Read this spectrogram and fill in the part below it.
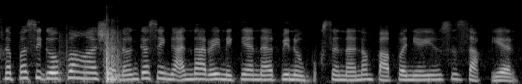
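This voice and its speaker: A woman's voice: fairly high pitch, steady tone, a little fast, background noise. A young Filipino woman with a chatty, informal manner, narrating a casual vlog as a voice-over. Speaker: mom vlogger.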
